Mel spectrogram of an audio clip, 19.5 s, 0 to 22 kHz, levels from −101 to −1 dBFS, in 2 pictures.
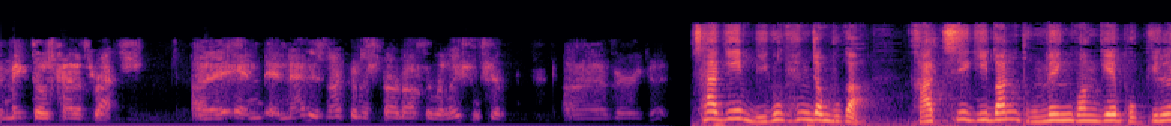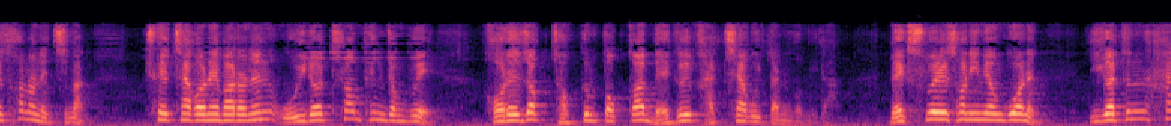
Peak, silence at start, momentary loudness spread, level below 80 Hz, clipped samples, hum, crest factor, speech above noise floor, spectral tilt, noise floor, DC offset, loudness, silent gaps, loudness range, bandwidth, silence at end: -8 dBFS; 0 s; 20 LU; -56 dBFS; under 0.1%; none; 20 dB; 33 dB; -3.5 dB/octave; -60 dBFS; under 0.1%; -26 LUFS; none; 15 LU; 10 kHz; 0 s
